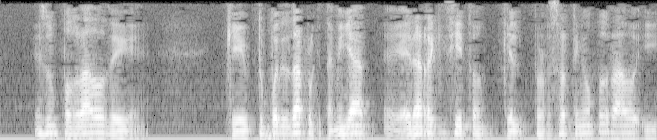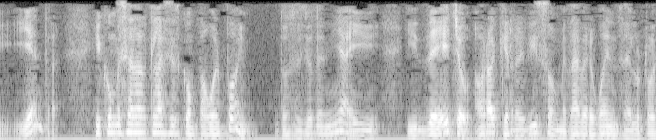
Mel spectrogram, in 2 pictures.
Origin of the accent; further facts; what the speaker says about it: Ecuador; quizás sea porque soy un ecuatoriano y de pronto ven que el instructor es ecuatoriano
